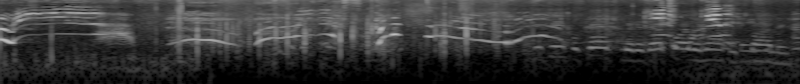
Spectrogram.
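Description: High-pitched, sing-song voices praising a puppy, rising and falling in short calls.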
